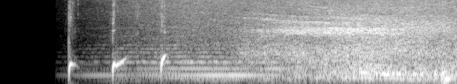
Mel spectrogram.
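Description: Animated logo intro sound effects: three quick rising blips about a quarter second apart, starting a third of a second in, then a swelling whoosh that builds toward the end.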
